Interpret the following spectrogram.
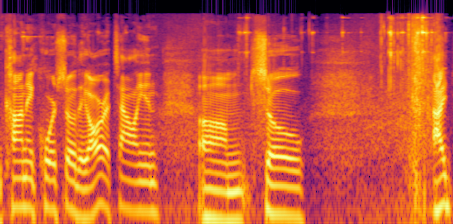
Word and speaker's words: Cane Corso: is a kane corso some people refer to them as cane corso's i like the pronunciation kane corso they are italian so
